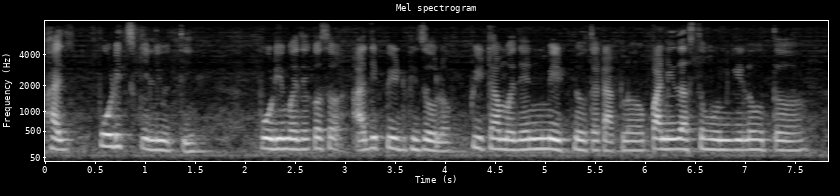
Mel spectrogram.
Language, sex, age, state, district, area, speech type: Marathi, female, 30-45, Maharashtra, Nagpur, urban, spontaneous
